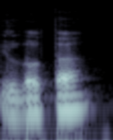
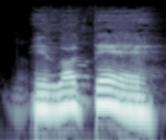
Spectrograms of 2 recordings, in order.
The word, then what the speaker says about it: elote: Elota? – Elote.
